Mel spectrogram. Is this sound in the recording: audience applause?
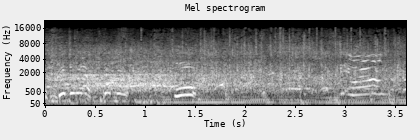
yes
